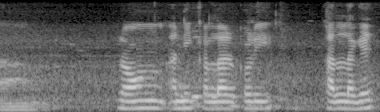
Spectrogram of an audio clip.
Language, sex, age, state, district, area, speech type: Assamese, female, 45-60, Assam, Kamrup Metropolitan, urban, spontaneous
